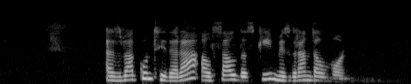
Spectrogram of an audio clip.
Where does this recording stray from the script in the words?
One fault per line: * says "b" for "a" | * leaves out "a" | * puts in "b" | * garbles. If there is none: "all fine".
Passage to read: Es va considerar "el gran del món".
* puts in "salt d'esquí més"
